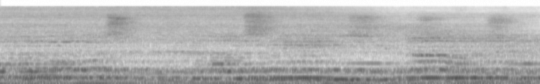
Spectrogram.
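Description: Choir-like singing: several voices hold long, steady notes in harmony over a steady low drone.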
